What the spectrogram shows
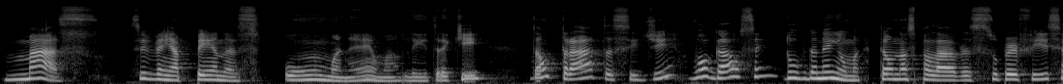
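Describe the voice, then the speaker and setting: A woman teacher working through exam questions step by step, checking each answer with the viewer and often asking "né?". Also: a little high. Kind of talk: exam-prep lesson.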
